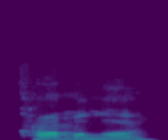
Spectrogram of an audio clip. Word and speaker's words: Kamala: we gonna do next uh Biden has endorsed Kamala that's how you say her name like K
